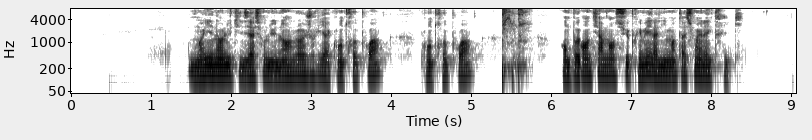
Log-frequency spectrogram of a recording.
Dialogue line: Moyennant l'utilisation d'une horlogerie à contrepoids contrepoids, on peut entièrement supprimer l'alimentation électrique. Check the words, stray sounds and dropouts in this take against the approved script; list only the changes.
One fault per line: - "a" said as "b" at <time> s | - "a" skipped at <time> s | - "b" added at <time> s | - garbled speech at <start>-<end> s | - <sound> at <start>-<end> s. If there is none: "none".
- thud at 5.4-5.8 s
